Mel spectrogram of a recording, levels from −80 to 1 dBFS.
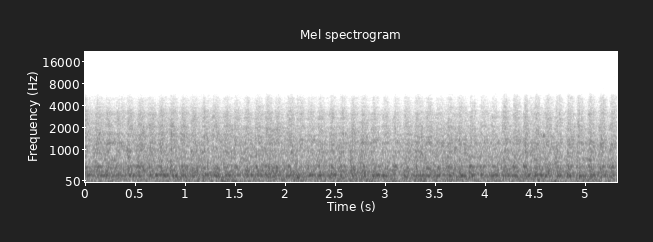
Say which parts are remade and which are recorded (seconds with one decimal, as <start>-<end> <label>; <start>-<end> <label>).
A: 0.0-3.8 remade; 3.8-5.3 recorded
